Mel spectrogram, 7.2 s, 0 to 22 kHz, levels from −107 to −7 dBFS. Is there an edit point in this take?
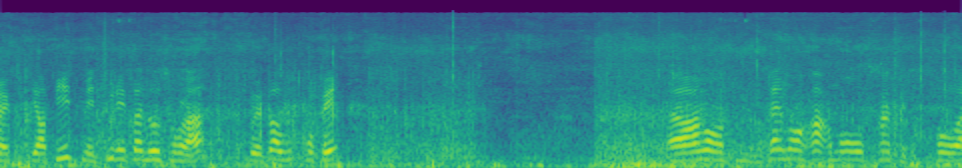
yes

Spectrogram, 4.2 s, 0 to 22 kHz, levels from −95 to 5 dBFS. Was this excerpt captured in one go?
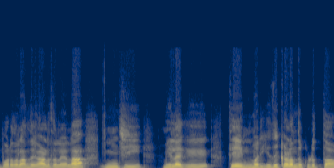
no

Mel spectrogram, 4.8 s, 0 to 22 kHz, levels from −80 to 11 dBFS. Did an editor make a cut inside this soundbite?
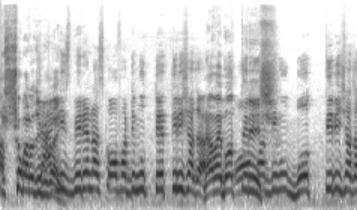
no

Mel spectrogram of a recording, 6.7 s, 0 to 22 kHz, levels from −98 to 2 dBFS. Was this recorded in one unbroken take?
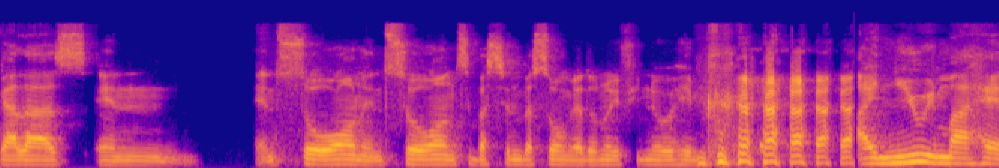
no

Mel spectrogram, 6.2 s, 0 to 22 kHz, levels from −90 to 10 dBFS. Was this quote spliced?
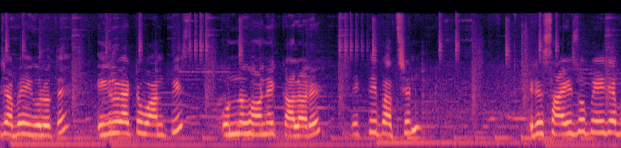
yes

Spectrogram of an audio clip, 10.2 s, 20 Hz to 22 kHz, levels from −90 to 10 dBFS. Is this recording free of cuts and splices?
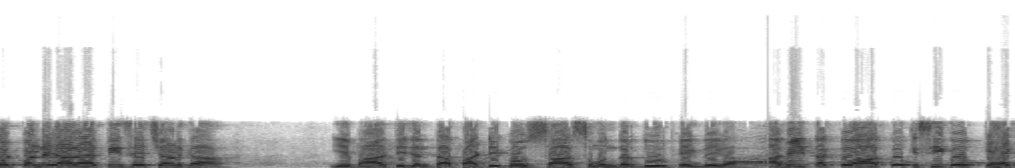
no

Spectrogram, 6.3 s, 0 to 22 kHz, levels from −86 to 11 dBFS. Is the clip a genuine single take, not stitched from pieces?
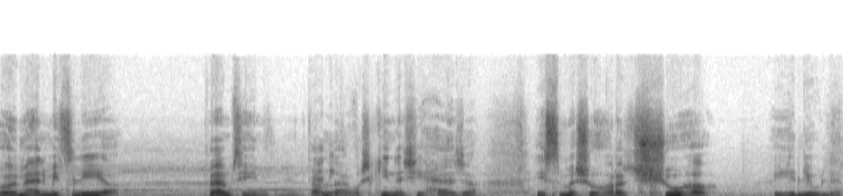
no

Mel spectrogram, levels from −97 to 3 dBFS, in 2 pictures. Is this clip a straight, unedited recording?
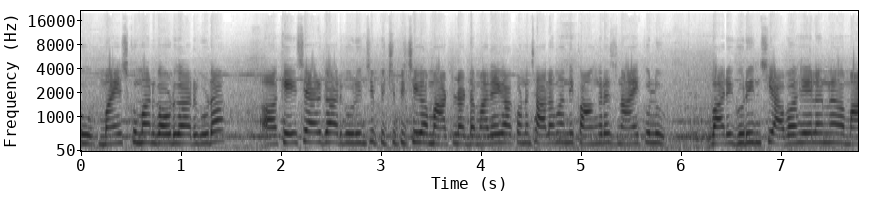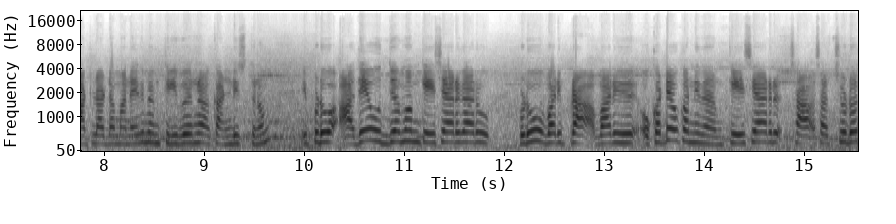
yes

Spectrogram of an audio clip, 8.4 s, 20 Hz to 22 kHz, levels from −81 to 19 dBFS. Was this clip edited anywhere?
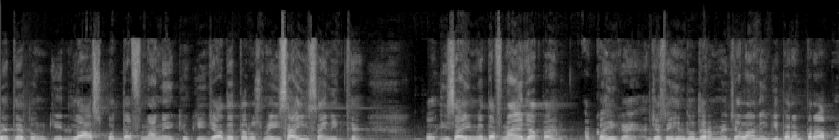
no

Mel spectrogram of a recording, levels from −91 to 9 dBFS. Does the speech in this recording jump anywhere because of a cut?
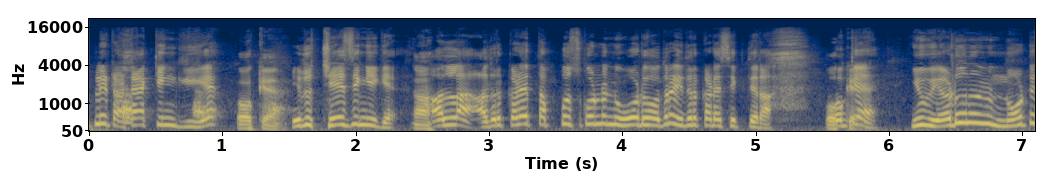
no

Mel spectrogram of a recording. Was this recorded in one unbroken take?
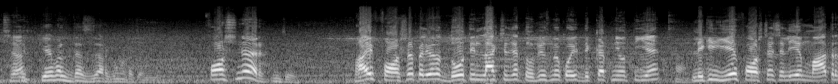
yes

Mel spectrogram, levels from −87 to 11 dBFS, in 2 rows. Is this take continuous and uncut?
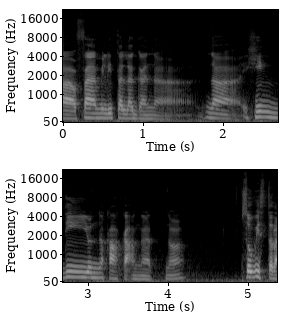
yes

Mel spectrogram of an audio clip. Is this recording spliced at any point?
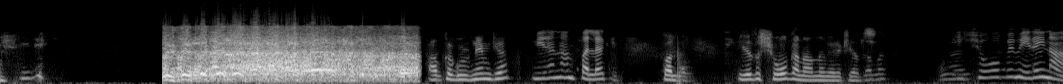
no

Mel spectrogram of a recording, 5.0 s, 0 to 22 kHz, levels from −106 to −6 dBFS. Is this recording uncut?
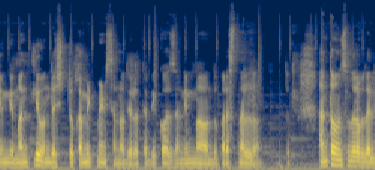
yes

